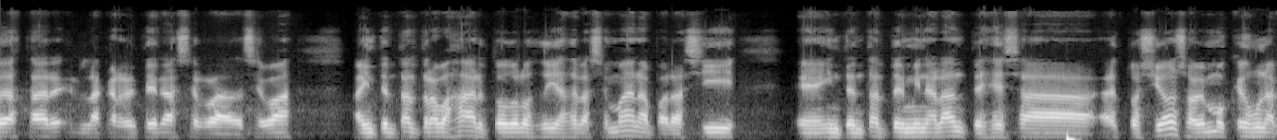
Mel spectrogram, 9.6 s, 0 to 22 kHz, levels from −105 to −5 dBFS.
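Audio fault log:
8.00–8.08 s, phantom power thump: a supply switched on or off at a live input steps through the coupling capacitors, giving a deep thump at about -5 dBFS that decays in 17 ms; it appears as a lopsided waveform spike and a low-frequency smear on the spectrogram.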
